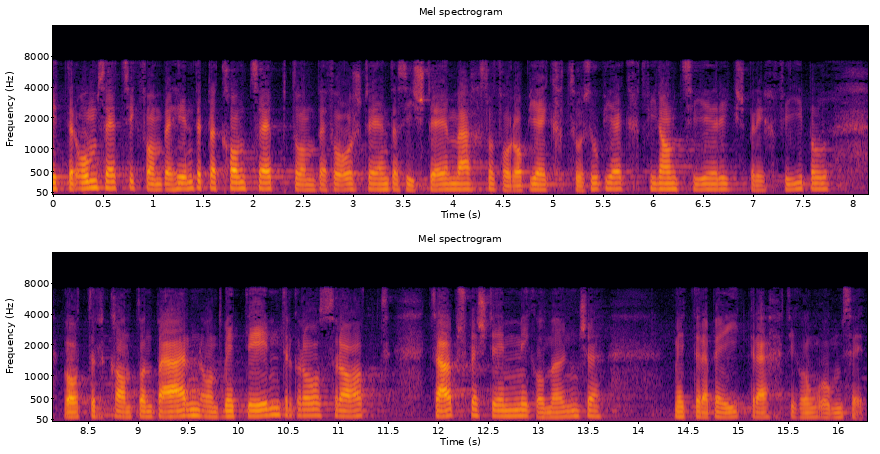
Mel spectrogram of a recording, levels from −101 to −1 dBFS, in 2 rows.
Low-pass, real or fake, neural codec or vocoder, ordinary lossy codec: 7.2 kHz; real; none; none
